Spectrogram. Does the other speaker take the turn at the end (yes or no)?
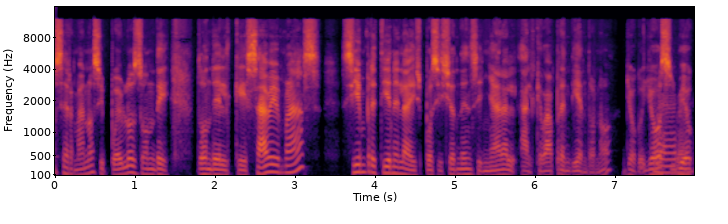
yes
